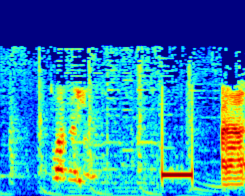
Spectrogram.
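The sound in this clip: A telephone is dialed for a call: two short, steady electronic tones, the second fuller and richer, come after a stretch of speech.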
